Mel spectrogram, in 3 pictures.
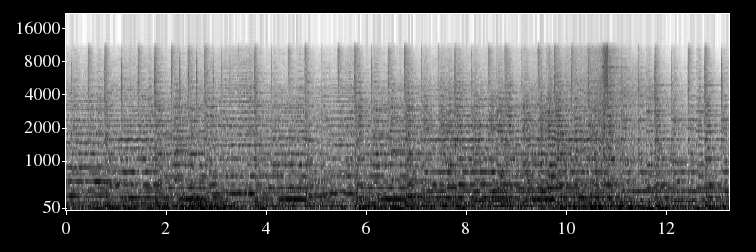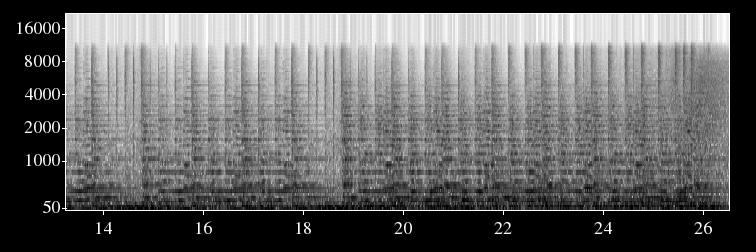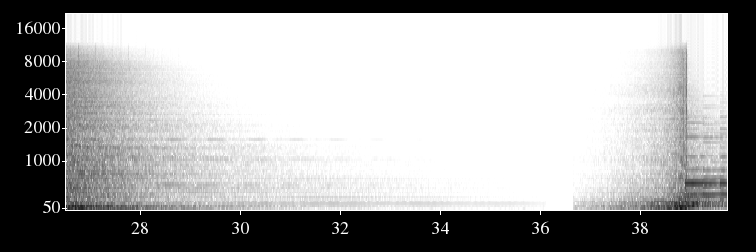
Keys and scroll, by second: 11.5-12.2 w, 12.5-13.2 w, 20.4-22.5 typing, 23.3 Return, 35.4 Delete, 36.4-38.6 typing.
